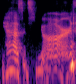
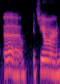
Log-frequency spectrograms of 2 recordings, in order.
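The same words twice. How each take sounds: First: Very slow, each word leaned on, "yarn" rising proudly; emphatic. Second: Slow, flat-toned dismissal of "yarn"; dismissive. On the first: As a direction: insist "Yes, it's yarn" slowly with a rising "yarn". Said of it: "And I'm like". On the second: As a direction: say "it's yarn" like it's nothing, slowly. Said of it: "they're just like". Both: Retold or imitated.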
